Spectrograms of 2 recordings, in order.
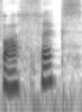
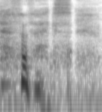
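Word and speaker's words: f(x): That's how you say it. It's f of x. It looks like f x, but it's f of x.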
